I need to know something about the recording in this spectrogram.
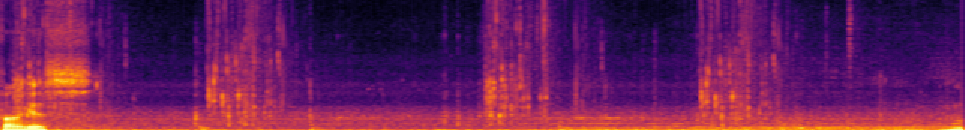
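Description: Footsteps crunch slowly on a rocky cave floor.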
